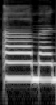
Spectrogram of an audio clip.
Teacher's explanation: کلمت آمنہ میں الف پہ کھڑا زبر ہے تو یہاں مد الف ہے، ہم مد الف کو ظاہر کریں گے۔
